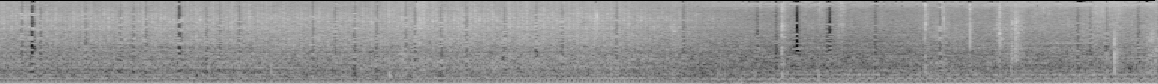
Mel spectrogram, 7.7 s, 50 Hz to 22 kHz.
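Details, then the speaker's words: 1995 Vauxhall Cavalier MK3 X20XEV, warm start, crankshaft position sensor replaced about two years and 5,000 miles earlier: deep steady low idle rumble, brief dip then settling evenly; normal idle. "there you go starts up fine um as i say it's been running pretty well"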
